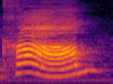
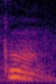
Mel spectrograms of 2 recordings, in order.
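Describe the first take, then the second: First: The vowel is full and open. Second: The vowel is short, weak and reduced. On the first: The speaker calls it wrong. "instead of saying calm" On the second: The speaker calls it right. "you have to say kum, kum. Very short, very weak, reduced"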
